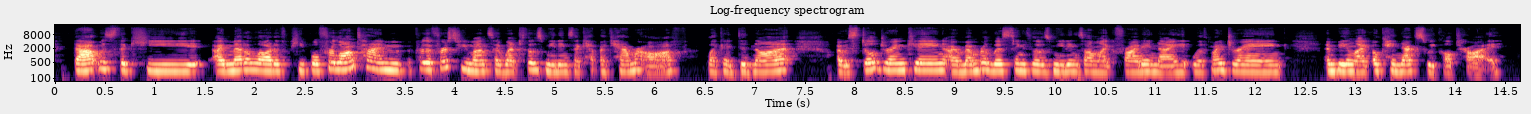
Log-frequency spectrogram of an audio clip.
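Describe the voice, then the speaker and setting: An unremarkable speaking voice, a woman at medium pitch with a Canadian accent, fairly even intonation and a fairly quick pace. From Canada, Edmonton, Alberta. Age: 40s. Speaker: recovering alcoholic, writer. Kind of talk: interview testimony.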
